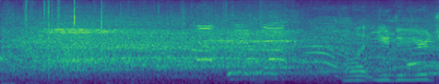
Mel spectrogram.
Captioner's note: crowd cheering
